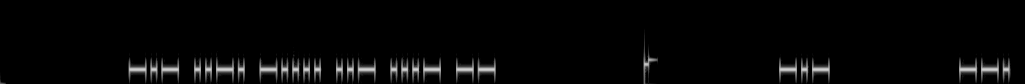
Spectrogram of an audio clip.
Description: Morse code, heard as a keyed tone, about 22 wpm, spaced as for 15 wpm, 700 Hz. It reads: KF6UVM KG
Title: USA Call Signs - 6 Characters - 8x Character Spacing - 22wpm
